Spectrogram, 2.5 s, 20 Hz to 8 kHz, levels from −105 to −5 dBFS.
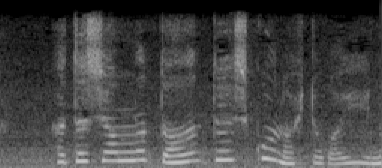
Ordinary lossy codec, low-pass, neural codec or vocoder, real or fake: AAC, 48 kbps; 7.2 kHz; none; real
